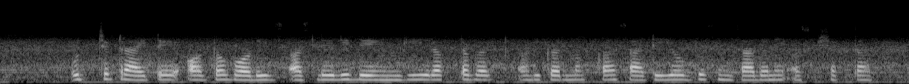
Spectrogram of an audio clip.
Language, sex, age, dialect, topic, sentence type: Marathi, female, 18-24, Varhadi, banking, statement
